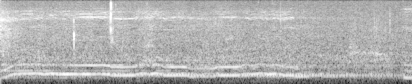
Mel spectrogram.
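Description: Soft background music: a bed of several held notes, like a hummed or synthesized drone, moving slowly up and down in steps.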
